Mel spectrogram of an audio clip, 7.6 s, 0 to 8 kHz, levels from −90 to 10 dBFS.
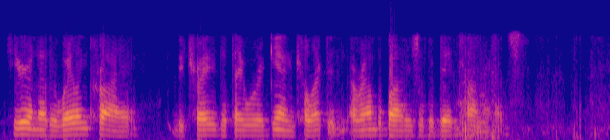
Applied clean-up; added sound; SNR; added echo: none; none; none; none.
